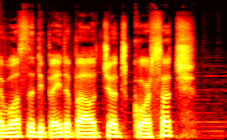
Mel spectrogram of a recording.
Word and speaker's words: Gorsuch: He said, "It's Gorsuch."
